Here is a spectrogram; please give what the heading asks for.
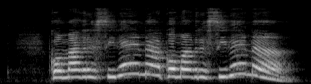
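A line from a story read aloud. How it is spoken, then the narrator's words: Shouting. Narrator (Spanish): comenzó a gritar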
